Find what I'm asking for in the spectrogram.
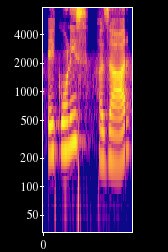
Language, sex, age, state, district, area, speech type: Goan Konkani, female, 18-30, Goa, Canacona, rural, spontaneous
